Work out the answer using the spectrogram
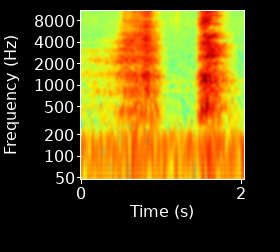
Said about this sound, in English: God damn it. It's gonna be such a boring podcast with me yawning, because I don't edit these things.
